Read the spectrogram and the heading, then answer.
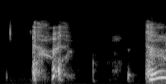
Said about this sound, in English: As I cough in the middle of my super flu discussion, the flu is coming.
